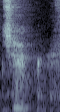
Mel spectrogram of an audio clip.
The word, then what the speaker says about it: Jacoulet: there, the printmaker Paul Jacquelet, how do you pronounce it? Jacoulet.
